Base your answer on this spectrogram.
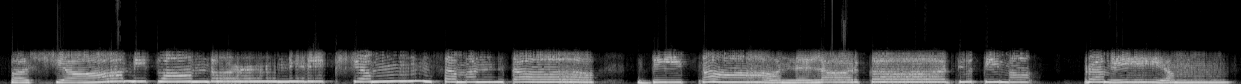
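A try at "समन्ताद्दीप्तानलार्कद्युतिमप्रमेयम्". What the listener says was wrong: छोटी छोटी सूक्ष्म दो त्रुटियां आप कर रहे हैं यहाँ पर समन्तात एक साथ लेंगे क्योंकि दो द हैं यहाँ पर। समन्तात, फिर आप बोलेंगे दीप्तानलर्काद्युति, क्योंकि संयोग है।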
